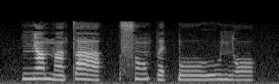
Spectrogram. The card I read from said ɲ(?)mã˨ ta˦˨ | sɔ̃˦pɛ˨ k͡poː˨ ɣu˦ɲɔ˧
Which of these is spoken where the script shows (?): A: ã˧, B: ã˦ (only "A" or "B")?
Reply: B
